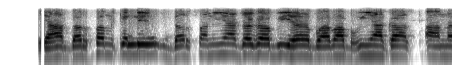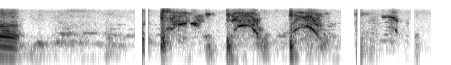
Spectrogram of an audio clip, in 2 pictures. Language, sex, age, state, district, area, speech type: Hindi, male, 45-60, Bihar, Samastipur, rural, conversation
